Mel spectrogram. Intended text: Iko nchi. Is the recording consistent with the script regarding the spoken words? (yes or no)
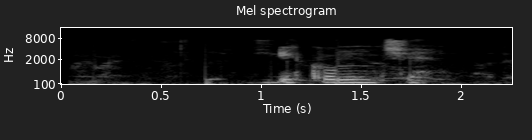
yes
